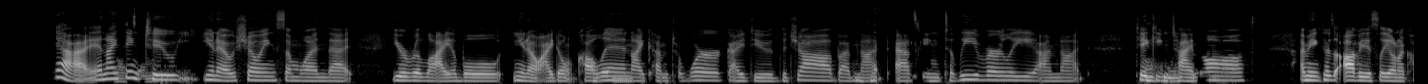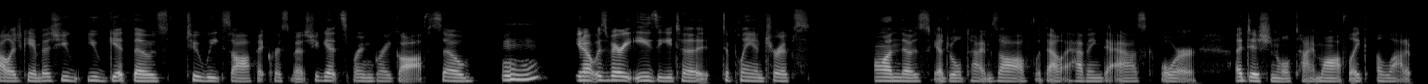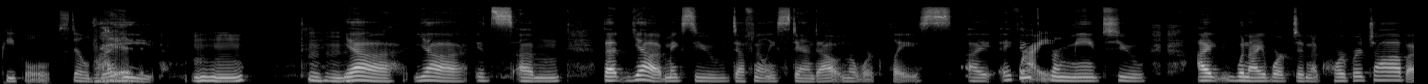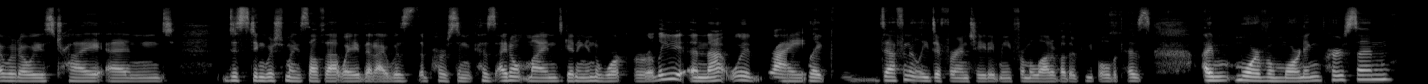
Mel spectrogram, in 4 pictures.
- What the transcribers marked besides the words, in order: other background noise
- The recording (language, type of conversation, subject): English, unstructured, How can I build confidence to ask for what I want?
